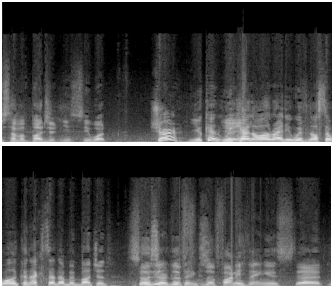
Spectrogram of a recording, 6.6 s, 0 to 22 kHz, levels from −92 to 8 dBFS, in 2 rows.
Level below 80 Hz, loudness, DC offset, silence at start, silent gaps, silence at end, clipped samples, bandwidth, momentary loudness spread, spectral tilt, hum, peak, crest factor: -52 dBFS; -15 LUFS; under 0.1%; 0 s; none; 0 s; under 0.1%; 16 kHz; 11 LU; -5.5 dB/octave; none; 0 dBFS; 16 dB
